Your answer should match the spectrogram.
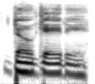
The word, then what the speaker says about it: Dogatie: defeat the Jupiter Empire and their leader, Crux Dogatie. Or how would you say his name, Isaac? It's Crux Dogatie.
